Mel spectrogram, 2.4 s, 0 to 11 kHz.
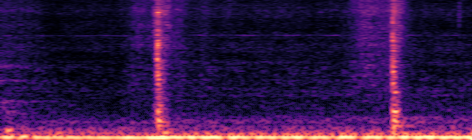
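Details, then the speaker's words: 2003 Honda Pilot that would not shift out of park, after replacing a sticky brake light switch, at idle: a single sharp click each time the brake is pressed as the shift lock solenoid releases; normal, shifter now moves. "oh now I can hear like the Click when you like press the brake I hear the click that might be like a the the column lock or like the shifter so annoying"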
